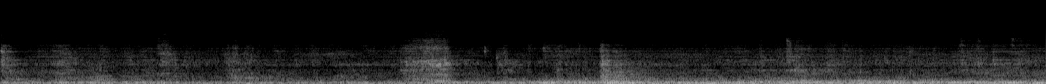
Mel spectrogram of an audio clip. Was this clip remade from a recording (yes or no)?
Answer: yes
